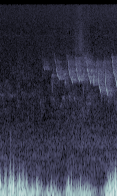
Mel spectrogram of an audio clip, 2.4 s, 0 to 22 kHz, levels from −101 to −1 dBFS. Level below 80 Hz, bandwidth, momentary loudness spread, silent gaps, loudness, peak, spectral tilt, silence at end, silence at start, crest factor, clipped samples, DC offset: -30 dBFS; 19 kHz; 16 LU; none; -30 LUFS; -8 dBFS; -7.5 dB/octave; 0 s; 0 s; 18 dB; under 0.1%; under 0.1%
